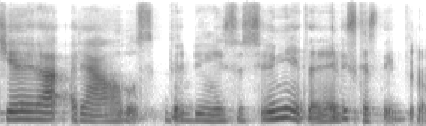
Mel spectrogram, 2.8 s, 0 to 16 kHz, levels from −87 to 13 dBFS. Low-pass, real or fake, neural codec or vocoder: 14.4 kHz; fake; codec, 32 kHz, 1.9 kbps, SNAC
